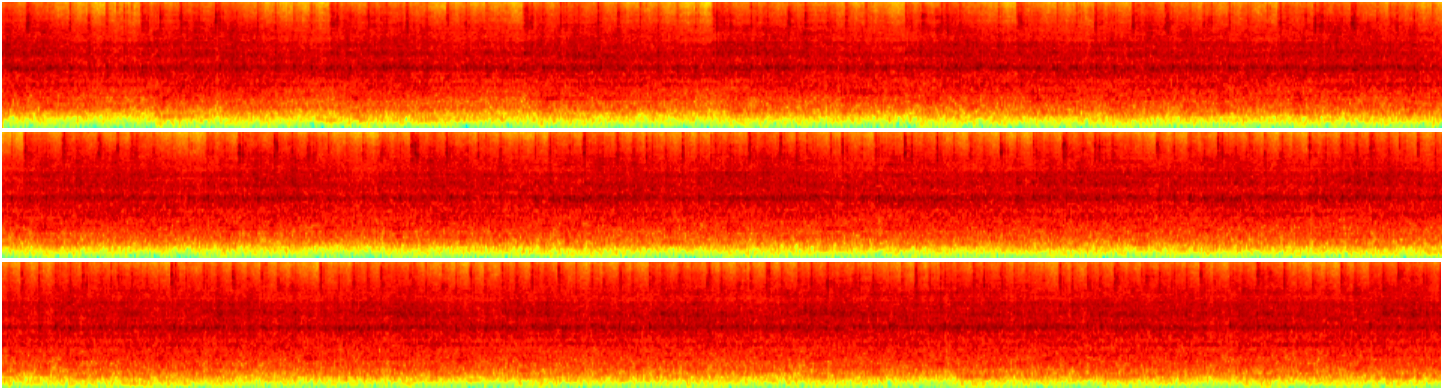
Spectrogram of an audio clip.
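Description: Percussion trio playing objects on a tabletop, making a dense, continuous rattling noise with no pauses or accents.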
